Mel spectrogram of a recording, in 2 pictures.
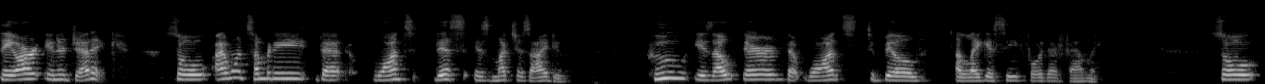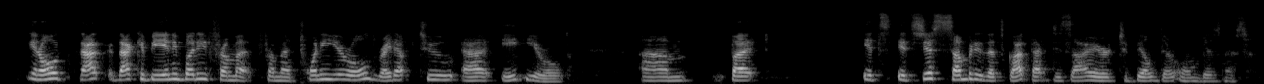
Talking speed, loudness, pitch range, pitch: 155 wpm, -27 LUFS, 175-230 Hz, 210 Hz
